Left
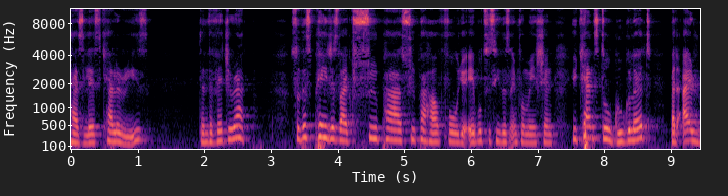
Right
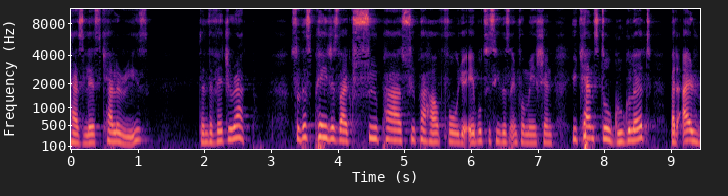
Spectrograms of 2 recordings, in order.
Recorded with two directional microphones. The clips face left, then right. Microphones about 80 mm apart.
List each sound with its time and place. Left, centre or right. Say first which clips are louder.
0.0 s a woman's voice: right 4 dB; right
3.6 s speech: right 4 dB; right
4.3 s a woman's voice: right 3 dB; right
4.6 s speech: right 3 dB; right
5.2 s speech: right 2 dB; right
